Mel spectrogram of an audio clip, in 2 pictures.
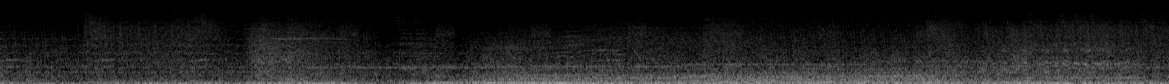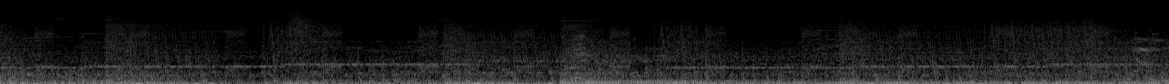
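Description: Video game energy blasts fire and crackle.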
